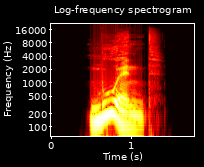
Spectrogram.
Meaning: present participle of muhen
- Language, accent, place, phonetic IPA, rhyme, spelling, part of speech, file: German, Germany, Berlin, [ˈmuːənt], -uːənt, muhend, verb, De-muhend.ogg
